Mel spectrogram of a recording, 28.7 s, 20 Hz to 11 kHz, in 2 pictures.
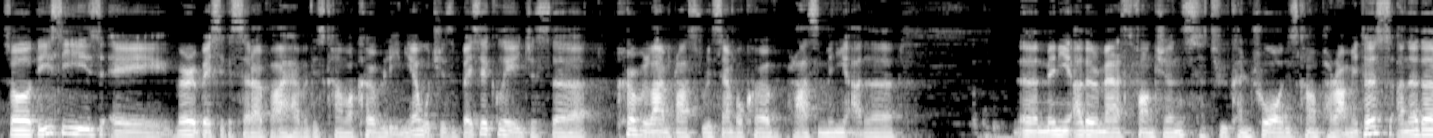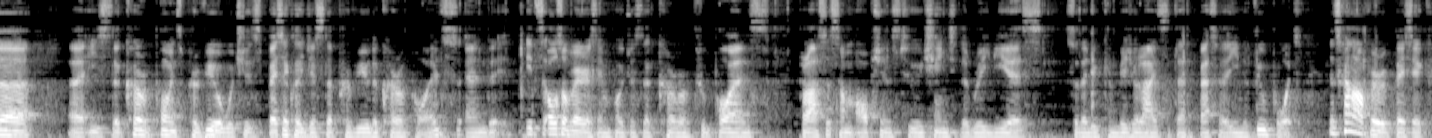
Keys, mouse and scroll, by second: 0.0-6.1 ctrl+middle drag, 6.1 click, 6.6 g, 7.6-10.7 middle drag, 11.4-18.3 middle drag, 18.4-19.2 middle drag, 19.2 click, 19.6 g, 20.4-22.2 middle drag, 22.2 click, 23.9-25.5 shift+drag, 25.5-27.4 middle drag, 27.4 click, 28.0 x, 28.3-28.6 middle drag.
